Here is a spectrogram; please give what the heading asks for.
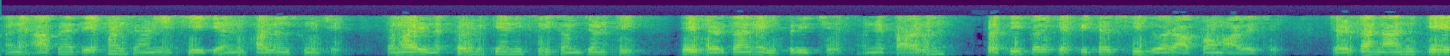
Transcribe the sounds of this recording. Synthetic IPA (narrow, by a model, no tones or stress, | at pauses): ə̰neʔapɳ̃et̪epəɳd͡ʒaɽ̃ijet͡ʃʰiekeənufalənʃũt͡ʃʰḛ | t̪əmaɾinət̪ʰːəɾmɛkeniksnisəmd͡ʒəɳt̪ʰi | t̪ed͡ʒəɽt̪aneup̪ɾit̪̚t͡ʃʰḛə̰nepalən | pɾət̪ikəlkɛpiʈəlsid̪ʋaɾaːpʋamã̰a̰ʋḛt͡ʃʰḛ | d͡ʒəɽt̪ananit̪e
